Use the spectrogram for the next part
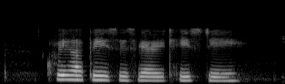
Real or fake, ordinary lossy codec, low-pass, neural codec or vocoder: fake; none; 5.4 kHz; codec, 24 kHz, 0.9 kbps, WavTokenizer, medium music audio release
